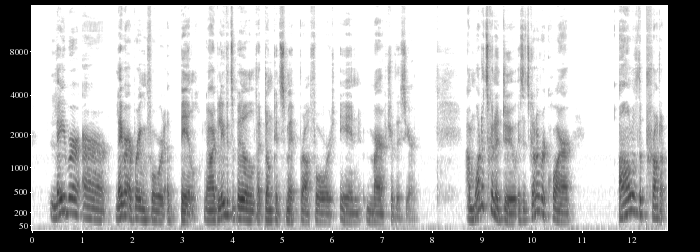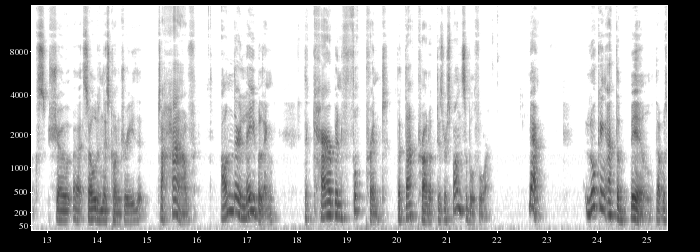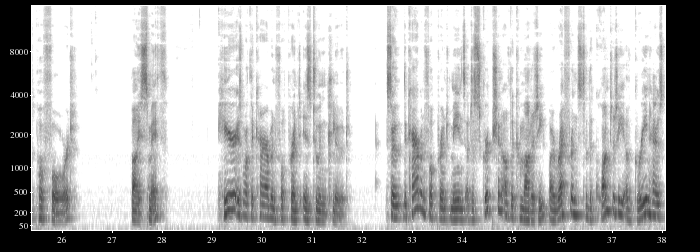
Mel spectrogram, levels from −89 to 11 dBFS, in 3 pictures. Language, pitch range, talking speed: English, 115-165 Hz, 150 wpm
